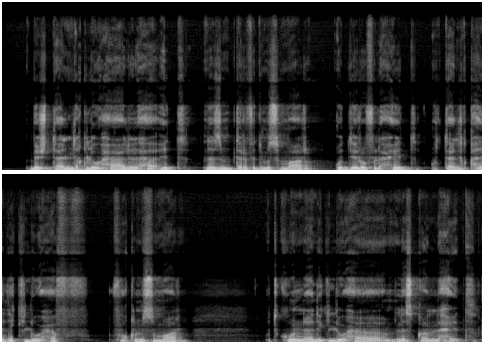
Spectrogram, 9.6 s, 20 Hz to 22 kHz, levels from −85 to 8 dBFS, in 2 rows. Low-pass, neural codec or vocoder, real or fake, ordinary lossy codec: 19.8 kHz; vocoder, 48 kHz, 128 mel bands, Vocos; fake; none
